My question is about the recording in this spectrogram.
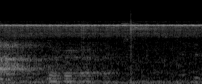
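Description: A continuous, steady, high-pitched drone of insects, with cicadas or crickets calling in the surrounding vegetation.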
